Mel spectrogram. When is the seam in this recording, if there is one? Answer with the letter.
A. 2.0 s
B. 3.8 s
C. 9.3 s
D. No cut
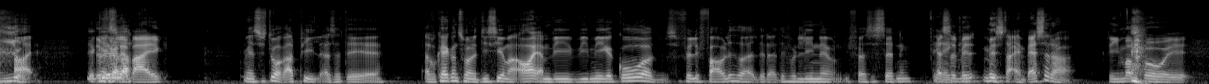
C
